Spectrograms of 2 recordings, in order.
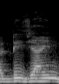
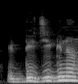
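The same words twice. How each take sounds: First: डिजाइन said as di-zine with a silent g; correct pronunciation. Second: डिजिग्न with the g sounded, as di-zig-na; a deliberately wrong डिजिग्न that voices the g; wrong pronunciation. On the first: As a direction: say डिजाइन cleanly, with no g sound. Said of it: "डिजाइन बोला जाता था". (डिजाइन, बिना g के सही उच्चारण) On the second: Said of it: "नहीं बोला जाता था". (डिजिग्न, g बोलते हुए गलत उच्चारण) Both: Shown as a demonstration.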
